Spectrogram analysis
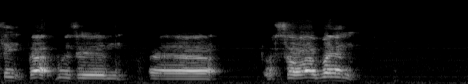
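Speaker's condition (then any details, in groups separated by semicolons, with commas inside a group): Cerebral palsy; cerebral palsy affecting all limbs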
